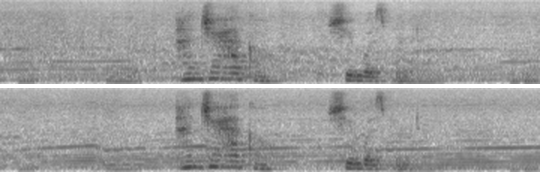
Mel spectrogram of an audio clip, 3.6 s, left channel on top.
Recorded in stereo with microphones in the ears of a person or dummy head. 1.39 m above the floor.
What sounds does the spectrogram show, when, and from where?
1.2 s a woman speaking: 10° right (ahead or behind), 0.6 m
